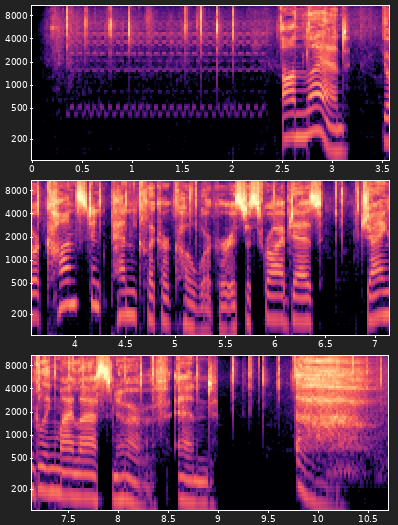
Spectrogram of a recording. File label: Boat Radio Clicky Pen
